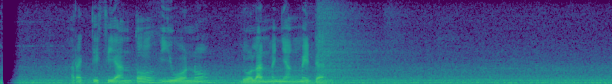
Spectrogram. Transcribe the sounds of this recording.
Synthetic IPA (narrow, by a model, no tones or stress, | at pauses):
rʔɛk̚t̪ifiant̪ɔjuonɔ | dolanməɲaŋmedan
